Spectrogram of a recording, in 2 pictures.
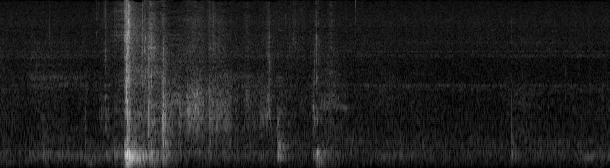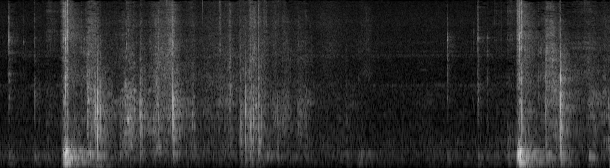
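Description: Hand-held metal hole punch clacking as it punches through kraft card, three times: once about a second in, again around the middle with a few smaller clicks, and once near the end, with faint rustling of card between.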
